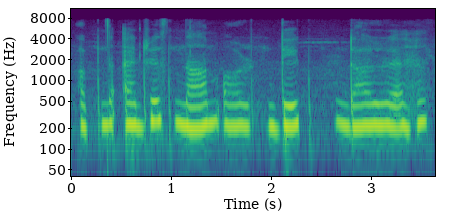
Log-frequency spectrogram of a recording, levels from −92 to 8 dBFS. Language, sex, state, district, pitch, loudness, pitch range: Hindi, female, Bihar, Patna, 225 Hz, -13 LUFS, 215-235 Hz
